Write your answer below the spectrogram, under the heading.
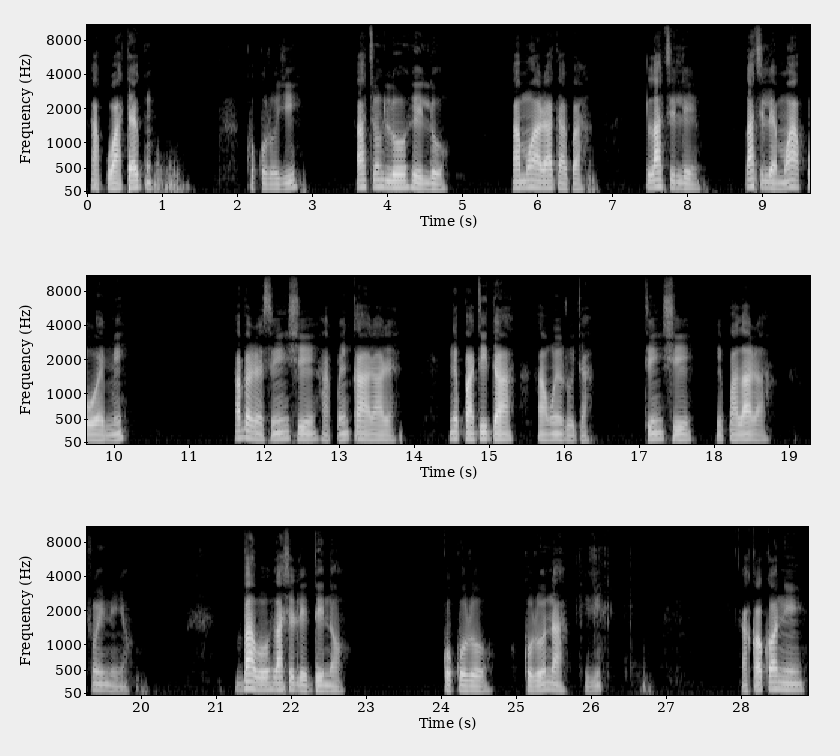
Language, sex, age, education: Yoruba, male, 30-45, tertiary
